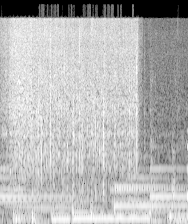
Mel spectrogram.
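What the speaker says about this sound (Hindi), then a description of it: "इन तमाम चीज़ों को एक साथ डालेंगे, इसमें थोड़ा सौते करेंगे इनको" Garlic and finely chopped green chillies sautéing in a pan give a steady loud sizzle and fry crackle, with background music tones running underneath throughout.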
